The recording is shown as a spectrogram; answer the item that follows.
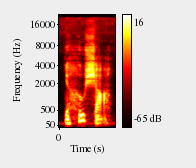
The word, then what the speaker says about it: Yahusha: And Joshua and Yusha, the son of Nun, Yahusha is how you say Joshua.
